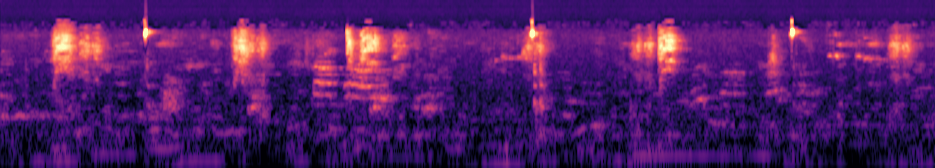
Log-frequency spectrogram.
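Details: Young canary chick giving its first tentative song, scratchy and broken: short buzzy high bursts repeated irregularly about every second, with a sharp click or two and a brief harmonic whistle in the middle.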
